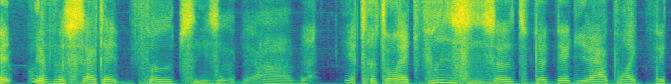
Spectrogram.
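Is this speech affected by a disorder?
Yes: non-progressive muscular dystrophy.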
